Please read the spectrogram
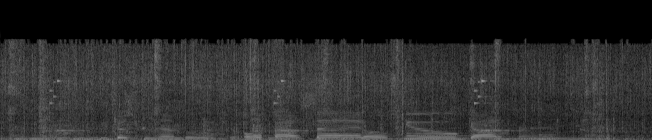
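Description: Meat sizzling on a grill over charcoal, a steady frying hiss, under background music with a melody of held and gliding notes.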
